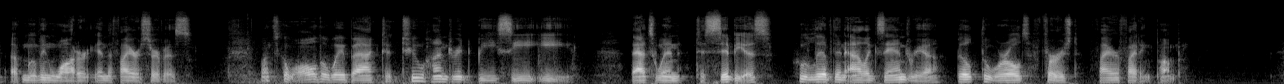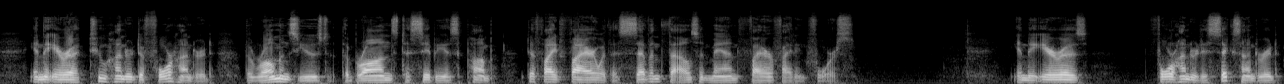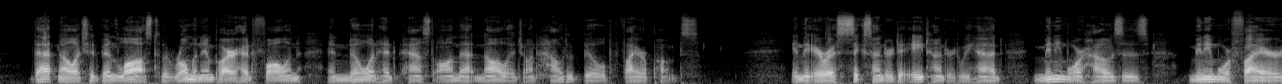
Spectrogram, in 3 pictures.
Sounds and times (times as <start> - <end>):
Speech: 0.0 - 2.0, 2.6 - 11.9, 13.1 - 21.5, 23.0 - 23.8, 24.4 - 32.7, 33.6 - 38.5.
